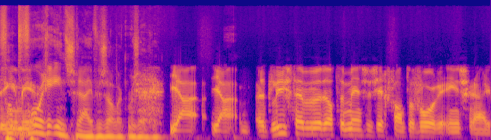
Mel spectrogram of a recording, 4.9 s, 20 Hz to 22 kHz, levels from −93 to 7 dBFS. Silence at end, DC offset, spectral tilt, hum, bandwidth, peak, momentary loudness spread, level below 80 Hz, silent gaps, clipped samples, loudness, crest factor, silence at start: 0 s; under 0.1%; -3.5 dB/octave; none; 19.5 kHz; 0 dBFS; 6 LU; -30 dBFS; none; under 0.1%; -16 LUFS; 16 dB; 0 s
